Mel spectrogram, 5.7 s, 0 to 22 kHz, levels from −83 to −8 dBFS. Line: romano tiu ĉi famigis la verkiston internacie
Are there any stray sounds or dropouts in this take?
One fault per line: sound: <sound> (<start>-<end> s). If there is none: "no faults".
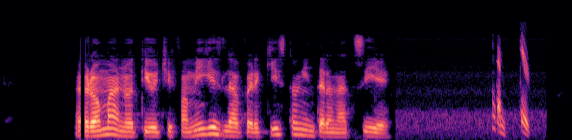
sound: chirp (4.9-5.3 s)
